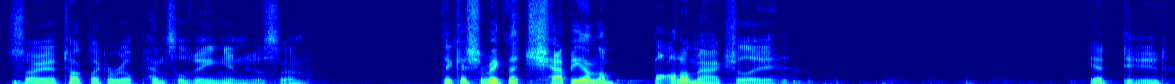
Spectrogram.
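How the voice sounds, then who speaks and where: A man's voice: a bass voice, big pitch swings, measured pace, pauses often. A young man hosting a casual livestream from his home setup, rambling, sarcastic and self-deprecating. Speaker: livestream host.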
